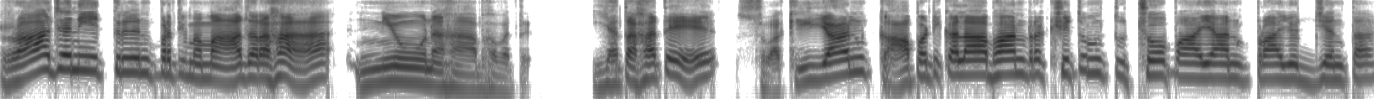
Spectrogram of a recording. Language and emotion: Sanskrit, disgusted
